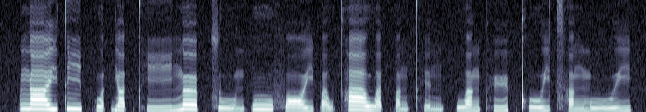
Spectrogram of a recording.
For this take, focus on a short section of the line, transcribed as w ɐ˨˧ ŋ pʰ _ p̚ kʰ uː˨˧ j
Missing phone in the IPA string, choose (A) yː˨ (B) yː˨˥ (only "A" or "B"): B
